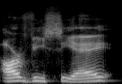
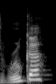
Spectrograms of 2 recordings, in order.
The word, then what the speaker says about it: RVCA: I always thought RVCA was just RVCA, but then someone told me it's Ruka.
